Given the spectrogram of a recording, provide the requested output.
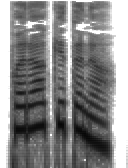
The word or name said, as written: ಪ್ರಾಕ್ತನ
